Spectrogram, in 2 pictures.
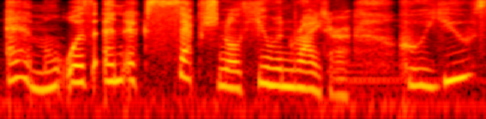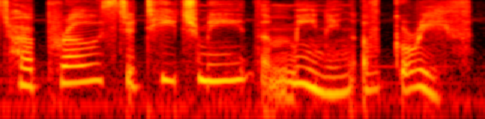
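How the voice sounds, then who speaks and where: Playful old-soul lady mage for a game, highish voice, very swoopy theatrical storytelling. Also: lively intonation, dark tone. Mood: fond, playful. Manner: theatrical storytelling, unhurried emphatic pauses. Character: Alice, playful, wise, centuries-old woman mage. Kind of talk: video game voice acting.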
